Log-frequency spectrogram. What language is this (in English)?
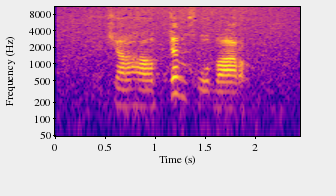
Kabyle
